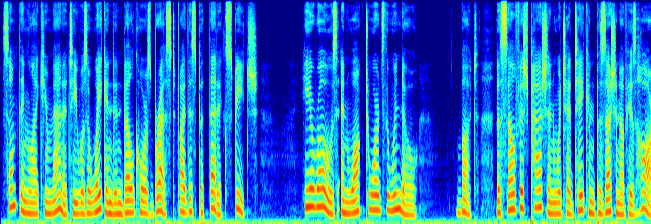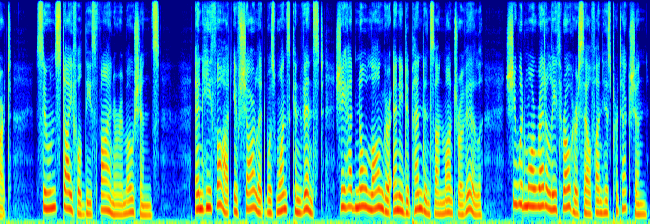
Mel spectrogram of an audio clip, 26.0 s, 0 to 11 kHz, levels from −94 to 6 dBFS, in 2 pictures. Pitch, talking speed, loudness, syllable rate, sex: 190 Hz, 140 wpm, -17 LUFS, 4.7 syllables/s, female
